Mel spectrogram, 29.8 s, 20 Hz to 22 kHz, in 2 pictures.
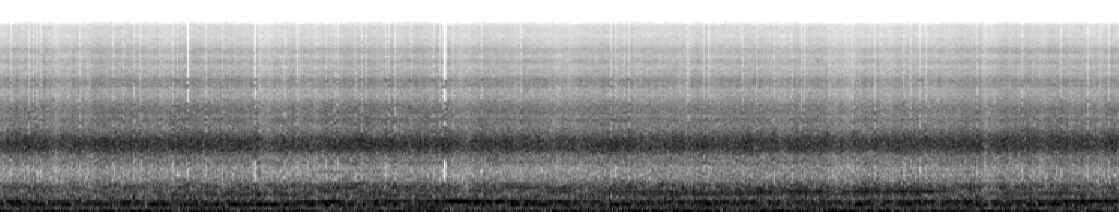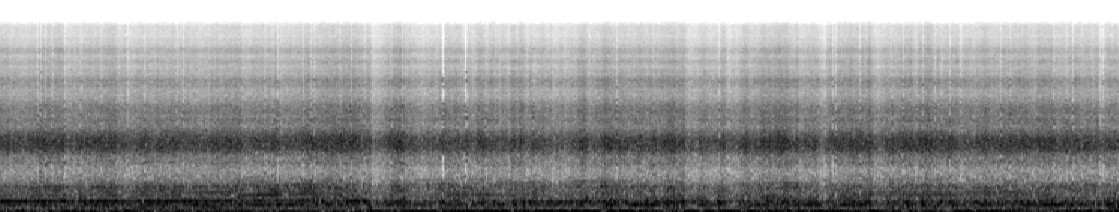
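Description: BMW 2002 race car's four-cylinder engine running hard on track, heard onboard, with a steady rush of wind and road noise over it.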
